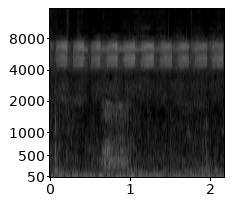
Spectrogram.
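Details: Hot-weather cicada chorus in the Landes, France, during a countryside stroll; an intense high-pitched rasping buzz throbs in regular pulses, while a faint low murmur rises briefly under it.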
